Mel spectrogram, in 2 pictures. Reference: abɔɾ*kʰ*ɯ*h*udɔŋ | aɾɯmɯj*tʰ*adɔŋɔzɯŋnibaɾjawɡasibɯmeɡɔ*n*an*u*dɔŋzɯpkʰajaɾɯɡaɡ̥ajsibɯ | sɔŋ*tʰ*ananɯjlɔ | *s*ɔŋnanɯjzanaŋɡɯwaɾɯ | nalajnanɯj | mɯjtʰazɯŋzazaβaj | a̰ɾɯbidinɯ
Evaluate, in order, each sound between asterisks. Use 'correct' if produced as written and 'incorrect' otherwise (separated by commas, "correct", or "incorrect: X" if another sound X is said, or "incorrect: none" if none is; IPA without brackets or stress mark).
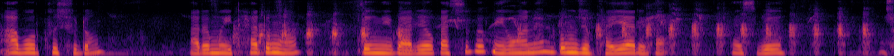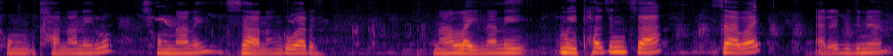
correct, incorrect: s, correct, incorrect: ŋ, incorrect: ɯ, incorrect: kʰ, correct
